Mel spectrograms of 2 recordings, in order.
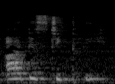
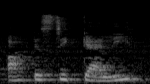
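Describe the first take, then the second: First: The A before the L is silent. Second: The A before the L is pronounced. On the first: The speaker calls it right. "No sound of letter A" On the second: The speaker calls it wrong. "we will not pronounce this word as artistically"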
